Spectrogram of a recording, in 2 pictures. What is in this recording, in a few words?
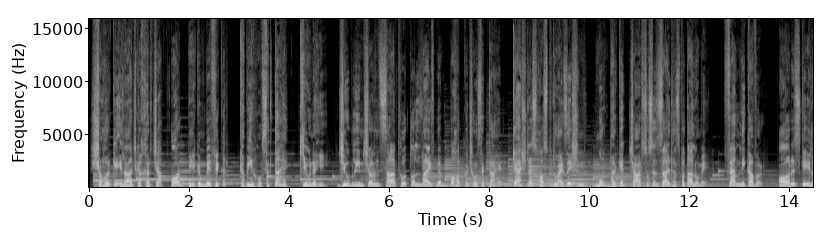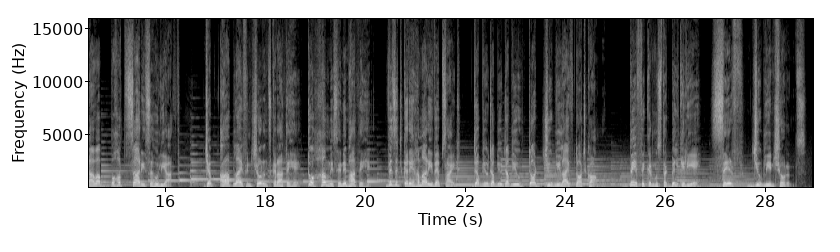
Hospital Spot; Jubilee Health Cover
